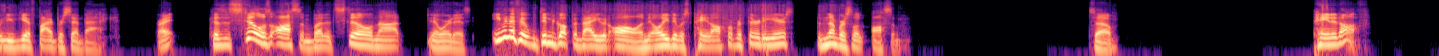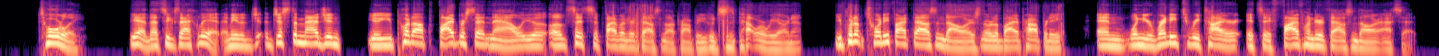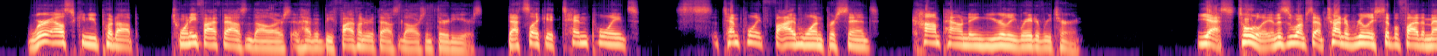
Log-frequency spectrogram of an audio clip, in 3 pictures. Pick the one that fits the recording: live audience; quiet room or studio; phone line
live audience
